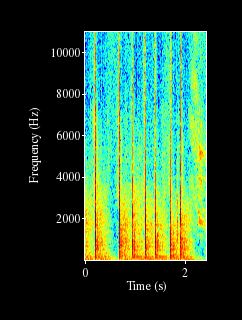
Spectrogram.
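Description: Knuckles knocking on a toilet door: seven sharp, hollow raps in a quick, slightly uneven rhythm, heard alone with no talk.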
